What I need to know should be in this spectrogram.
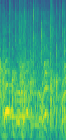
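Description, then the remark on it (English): Light, scattered applause from an audience as the panel guests Kasher, Natasha Leggero, Rob Huebel and Jimmy Pardo come out. It is a steady patter of clapping that lasts under a second, with no clear voices on top. “Here they come! Light on the applause, but what?”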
